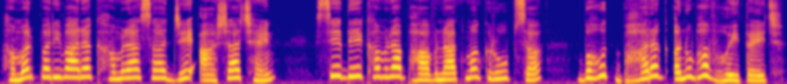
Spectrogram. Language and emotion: Maithili, sad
